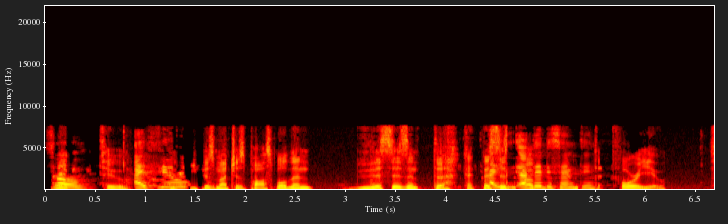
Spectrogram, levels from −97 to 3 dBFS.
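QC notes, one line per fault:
0.00–0.61 s, 1.19–1.62 s and 4.63–5.66 s: speech suppressed in double talk. The speech dips by up to about 40 dB, longest in the last stretch. This is likely an echo canceller turning everything down while both sides talked at once.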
